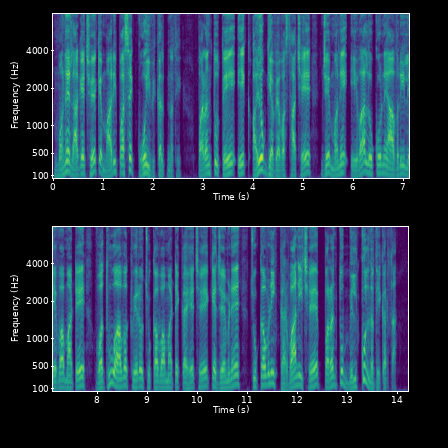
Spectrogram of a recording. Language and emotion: Gujarati, disgusted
